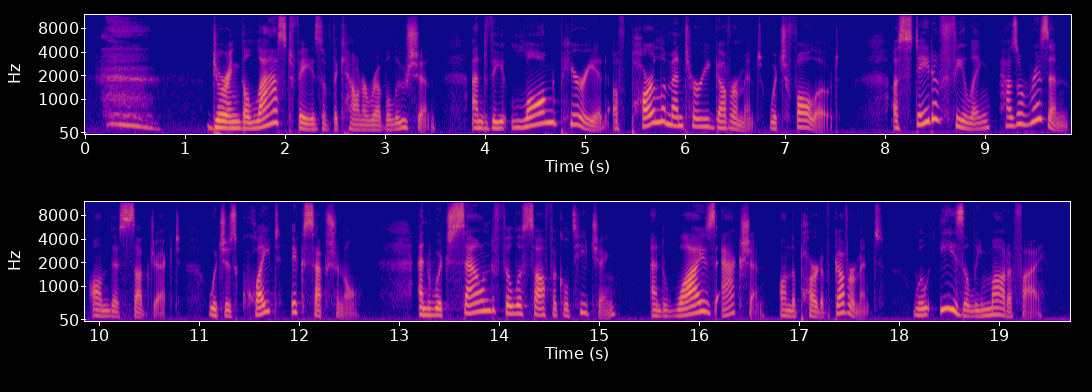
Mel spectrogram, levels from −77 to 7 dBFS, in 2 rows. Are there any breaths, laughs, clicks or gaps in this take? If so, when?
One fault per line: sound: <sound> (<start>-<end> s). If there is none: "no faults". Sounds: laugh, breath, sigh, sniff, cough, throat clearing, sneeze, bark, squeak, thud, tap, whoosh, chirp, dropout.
sound: laugh (0.1-0.8 s)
